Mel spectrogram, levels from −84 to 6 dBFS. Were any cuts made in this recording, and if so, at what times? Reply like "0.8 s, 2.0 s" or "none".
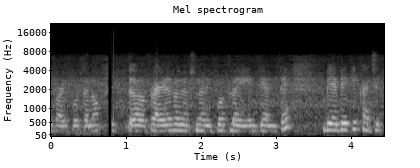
0.9 s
